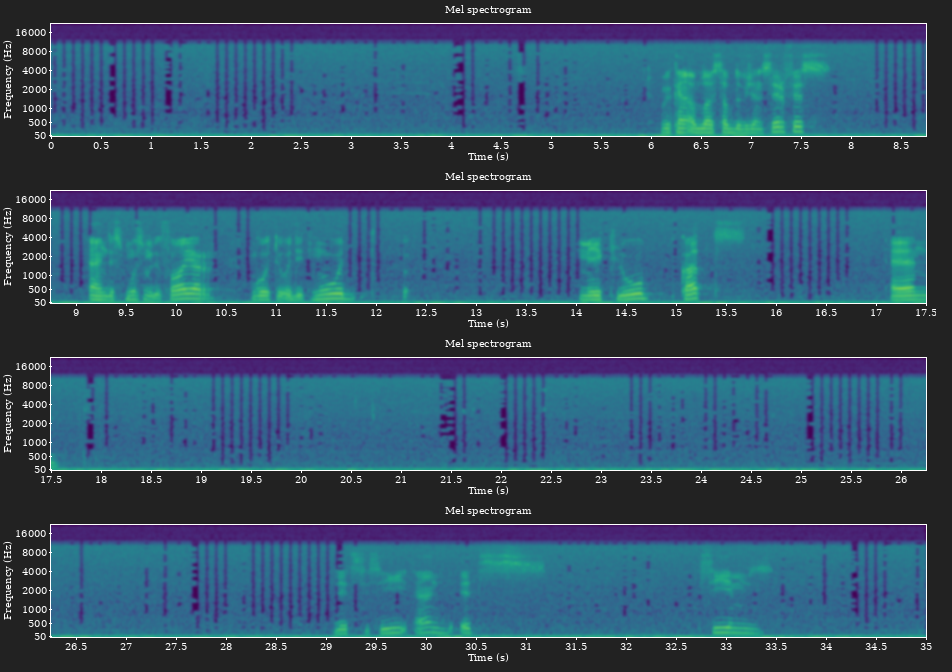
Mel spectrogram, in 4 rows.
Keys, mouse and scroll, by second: 0.6 s, 5.1-6.3 middle drag, 6.3 ctrl+2, 6.3-8.4 drag, 9.1-11.0 drag, 9.4 t, 9.9-11.0 right drag, 10.4 Tab, 11.4 ctrl+r, 14.3 ctrl+r, 16.9 middle click, 20.2 KP_3, 21.3 KP_1, 22.2 z, 23.4 Tab, 25.1-26.3 middle drag, 26.3 click, 26.5-32.2 middle drag, 28.0 z.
